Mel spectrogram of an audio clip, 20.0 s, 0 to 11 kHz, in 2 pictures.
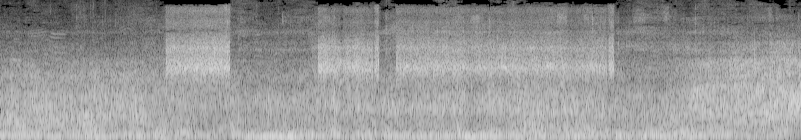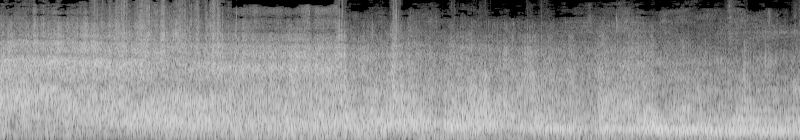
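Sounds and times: jet roaring overhead: 0:00.0 - 0:20.0.

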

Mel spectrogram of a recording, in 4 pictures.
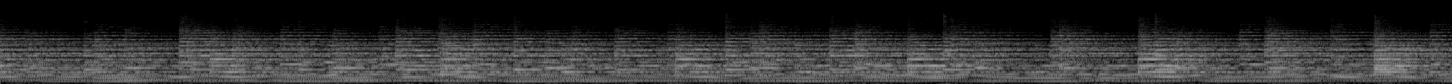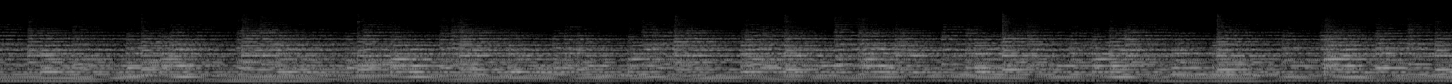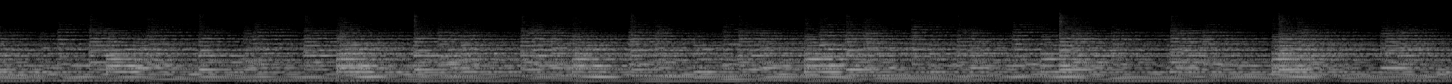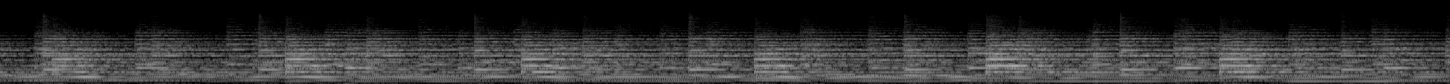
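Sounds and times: church bells ringing: 0:00.0 - 0:58.0.

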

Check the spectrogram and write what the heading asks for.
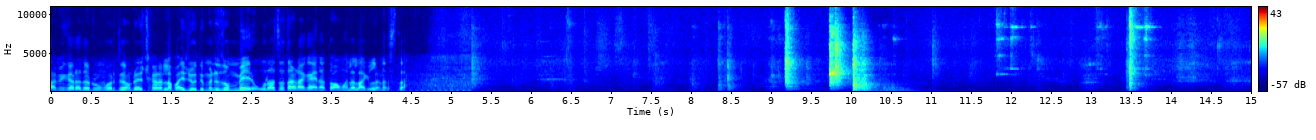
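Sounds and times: door closing thud: 0:09.2 - 0:11.2
light jingling: 0:10.5 - 0:14.2.

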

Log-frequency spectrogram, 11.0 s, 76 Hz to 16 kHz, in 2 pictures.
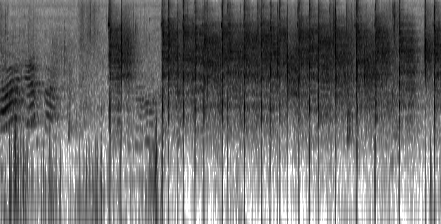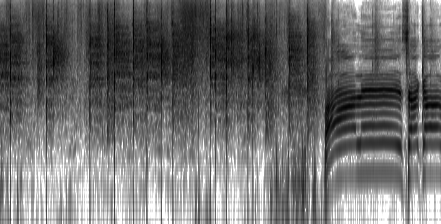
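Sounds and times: paintball markers firing: 0:01.4 - 0:09.8.

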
